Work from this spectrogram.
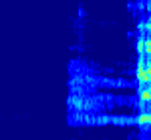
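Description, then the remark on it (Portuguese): The speaker's own dog gives a drawn-out whining howl, then breaks into a single loud, sharp bark at the end, with no one talking. “É meu cachorro.”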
